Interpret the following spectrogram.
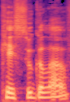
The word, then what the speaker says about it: K̓esugwilakw: to be talking about decolonization through design with kugala from Sky spirit thank you for joining me today h uham uh you pronounced my name amazingly uh my my name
